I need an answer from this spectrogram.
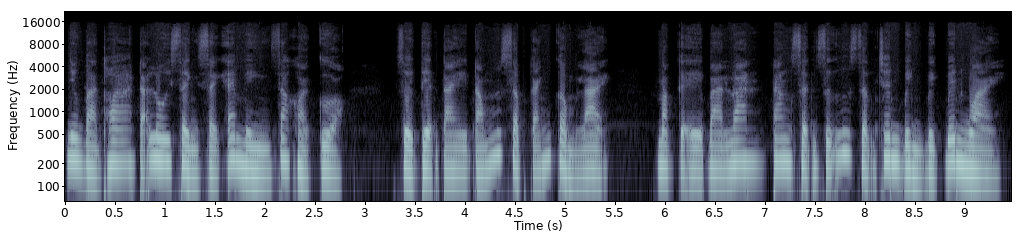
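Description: A woman narrating a story in a steady scripted reading, voicing every part in a mostly even voice. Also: lowish voice, dry recording.

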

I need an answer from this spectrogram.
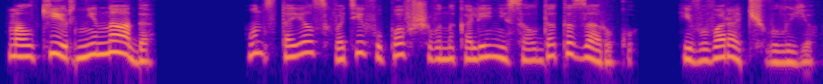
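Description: A woman reading first-person audiobook narration in an even, steady storytelling manner. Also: mid-range voice, brisk, dry recording, clean studio sound.

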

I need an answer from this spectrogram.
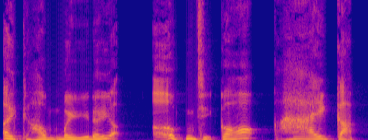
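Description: A man's voice: a little high, lively intonation, slow pace, breathy edge, no echo, clean studio sound, voice pushed up, exaggerated voice. A man voicing a frail, tearful old Taoist master who stammers and wails. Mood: weak lament. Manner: wailing, stammering.

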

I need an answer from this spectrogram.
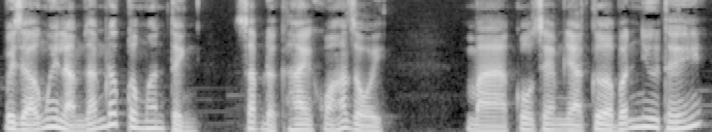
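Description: A calm older gentleman, read by a man, reasons and reassures. The voice is dark and mellow, and the recording is dry. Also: mid-range voice, fairly quick, no echo, soft background music, lightly acted. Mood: assured.

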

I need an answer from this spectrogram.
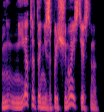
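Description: A man voicing a brisk young female police detective in an audiobook. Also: mid-range voice, sing-song.

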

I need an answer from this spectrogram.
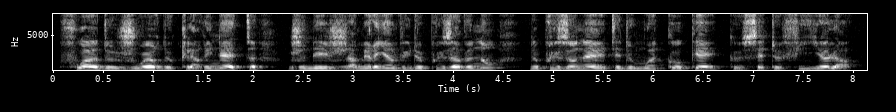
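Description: A jovial village clarinet player from a storybook, hearty and speechifying, as read by a woman narrator. The voice stays close to the reader's own mellow, warm tone. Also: fairly low pitch, steady tone, measured pace, close to an everyday voice.

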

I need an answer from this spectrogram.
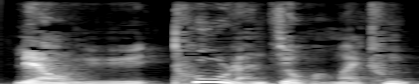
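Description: A man narrating a serialized novel in an expressive storytelling style. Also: low voice, a little slow, husky. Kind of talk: storytelling broadcast.

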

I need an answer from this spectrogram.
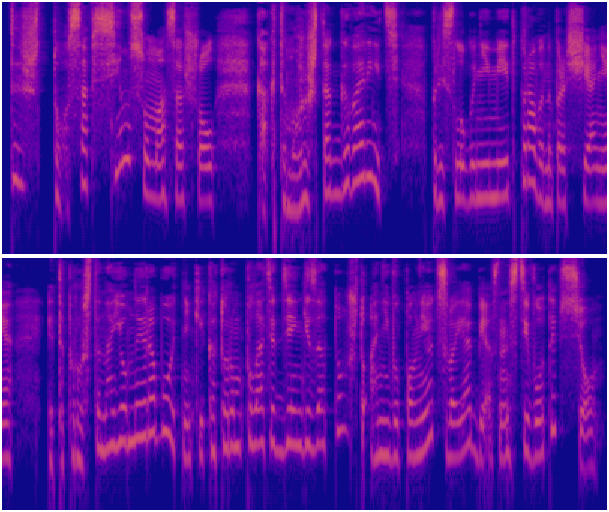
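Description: A woman's voice: fairly quick, dry recording, clean studio sound, natural voice. A woman reading an audiobook, voicing a spiteful, haughty young woman who hisses and sneers. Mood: hissing contempt. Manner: shrill, sneering and shouting.

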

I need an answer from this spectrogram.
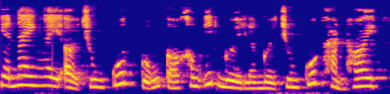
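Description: Husky woman reading an audiobook. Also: fairly high pitch, expressive, brisk. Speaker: audiobook narrator. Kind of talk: scripted audiobook narration. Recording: dull lo-fi audiobook recording.

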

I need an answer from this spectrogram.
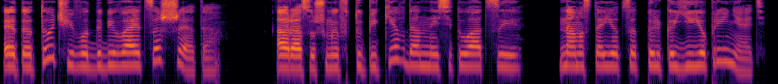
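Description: A woman reading the part of a composed aristocratic male academy rector who speaks in a calm, matter-of-fact way. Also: mid-range voice, normal speed, dry recording, studio quality, close to an everyday voice.

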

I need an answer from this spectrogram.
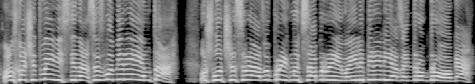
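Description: A man reading aloud and voicing a frenzied young man in a shrill, screeching falsetto. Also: moderate pace, bright, forceful tone, no room sound, studio quality.

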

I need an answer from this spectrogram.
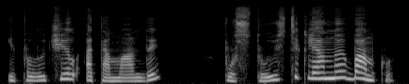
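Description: A woman's voice: medium pitch, sing-song, unhurried, no echo, studio quality, voice pushed up. A woman voicing a playful, teasing adult female dog in an audiobook. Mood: gossiping.

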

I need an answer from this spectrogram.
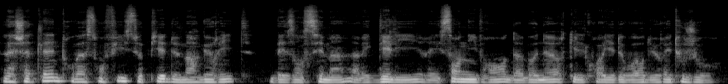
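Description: A man narrates a classic story as an audiobook, measured and expressive. His voice sits low and mellow, with a husky edge.

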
